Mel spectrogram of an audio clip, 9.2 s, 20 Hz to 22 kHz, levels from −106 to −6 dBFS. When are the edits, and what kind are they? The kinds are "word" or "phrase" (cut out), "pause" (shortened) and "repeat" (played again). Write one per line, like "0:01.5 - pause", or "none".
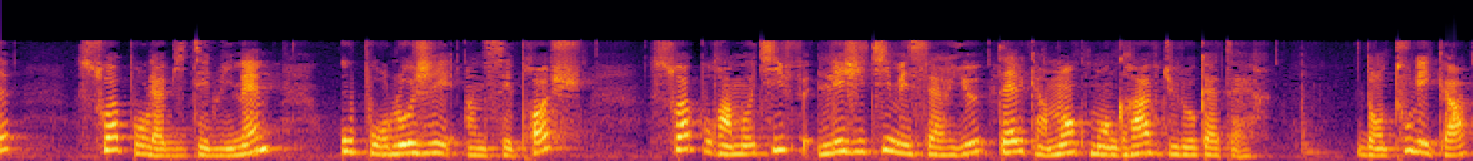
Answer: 0:00.9 - phrase
0:06.2 - pause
